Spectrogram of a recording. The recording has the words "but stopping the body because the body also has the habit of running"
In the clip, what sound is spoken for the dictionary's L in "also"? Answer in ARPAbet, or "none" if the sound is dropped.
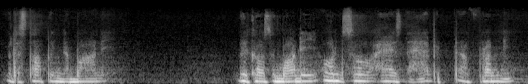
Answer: L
